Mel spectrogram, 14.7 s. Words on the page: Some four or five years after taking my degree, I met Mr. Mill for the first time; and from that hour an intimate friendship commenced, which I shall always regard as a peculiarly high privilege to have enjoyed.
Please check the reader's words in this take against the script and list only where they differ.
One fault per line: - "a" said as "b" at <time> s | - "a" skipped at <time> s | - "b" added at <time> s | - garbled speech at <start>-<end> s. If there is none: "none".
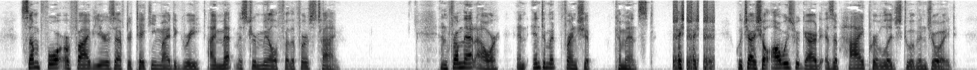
- "peculiarly" skipped at 12.6 s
